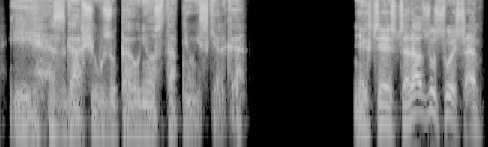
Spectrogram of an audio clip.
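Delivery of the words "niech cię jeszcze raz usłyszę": loud angry threat; angry shout. A narrator's reading. Scrooge threatening his clerk with an angry shout. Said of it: "zawołał z gniewem Scrooge".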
